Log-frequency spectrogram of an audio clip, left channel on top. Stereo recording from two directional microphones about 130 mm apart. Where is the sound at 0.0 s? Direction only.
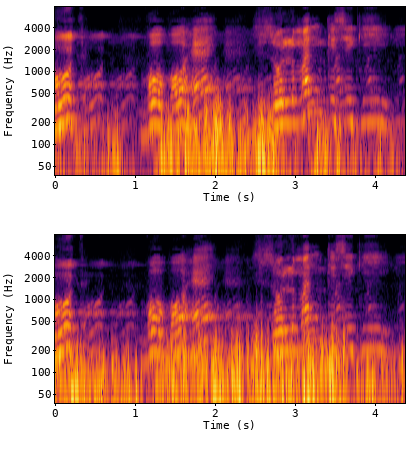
50° right (ahead or behind).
